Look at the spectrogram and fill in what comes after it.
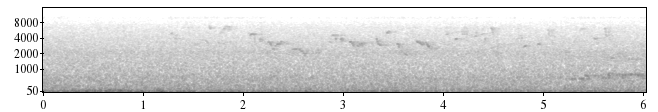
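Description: Faint birdsong: a run of quick, short chirps from about a second and a half in until about four and a half seconds, over a steady low rumble on the microphone.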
